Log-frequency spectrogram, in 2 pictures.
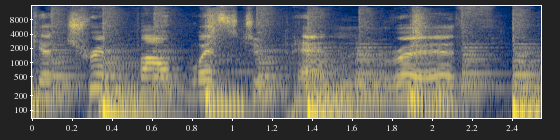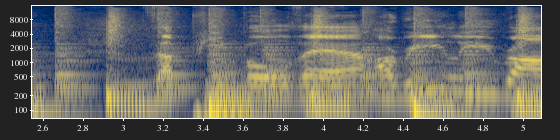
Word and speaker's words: Penrith: Is that how you pronounce it? Penrith.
